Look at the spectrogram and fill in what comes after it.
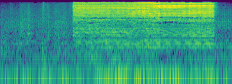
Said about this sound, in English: That sound you're hearing? It's the sound of the oldest hand-operated elevator in Connecticut.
